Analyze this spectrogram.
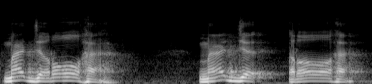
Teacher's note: Karena yang fathah dibaca a, bukan dibaca u, bukan dibaca i dan lebih-lebih bukan dibaca dengan e.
